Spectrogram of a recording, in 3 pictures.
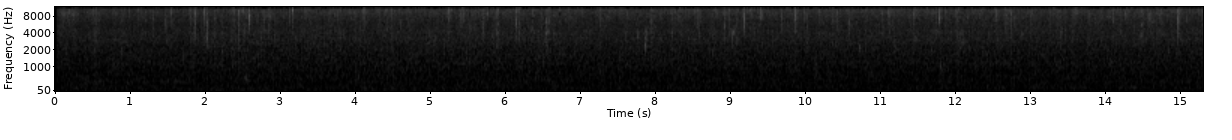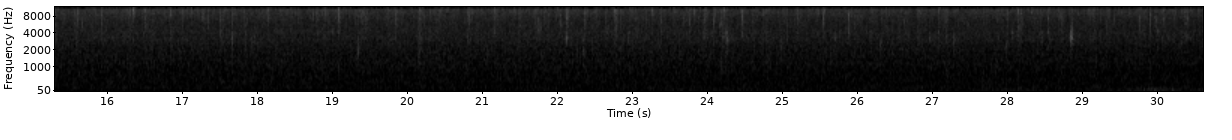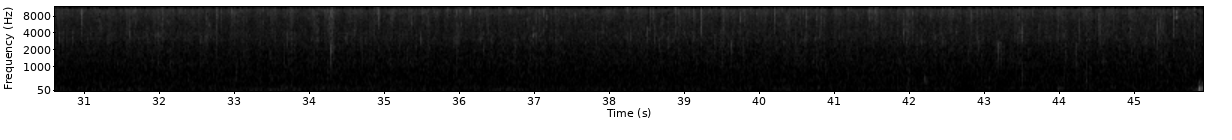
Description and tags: Rain - Running water
Rain with stream of water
